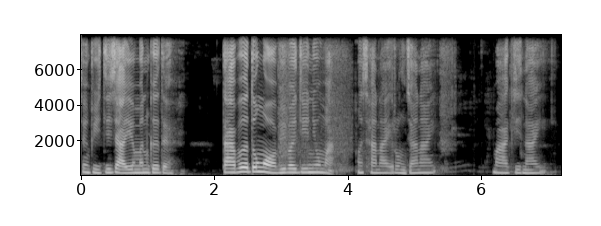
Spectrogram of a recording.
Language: Bodo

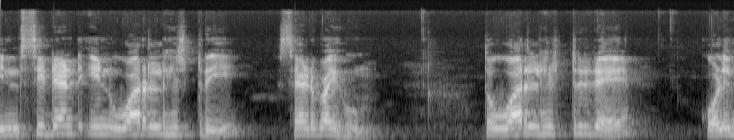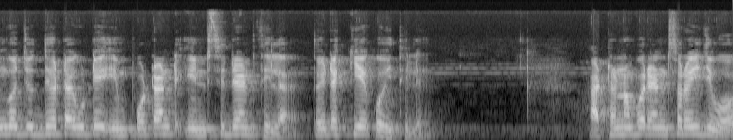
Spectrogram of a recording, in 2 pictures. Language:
Gujarati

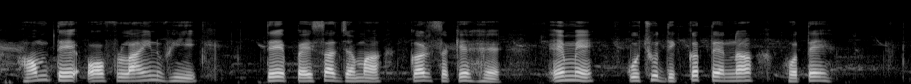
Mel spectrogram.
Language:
Magahi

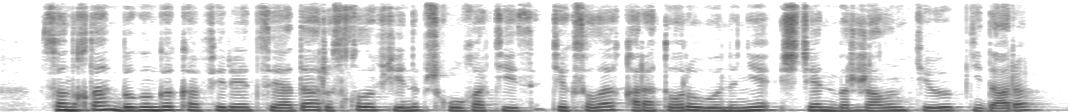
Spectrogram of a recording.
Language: Kazakh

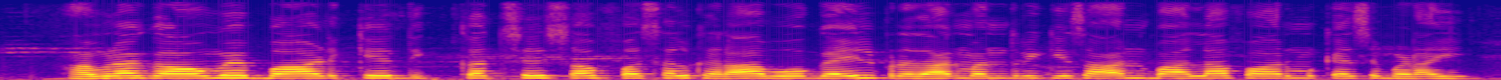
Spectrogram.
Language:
Bhojpuri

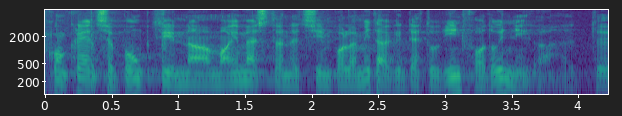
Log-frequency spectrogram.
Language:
Estonian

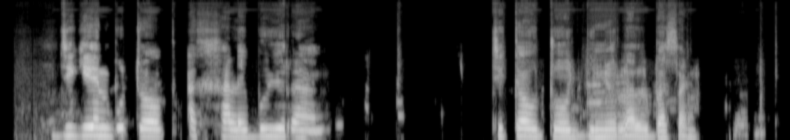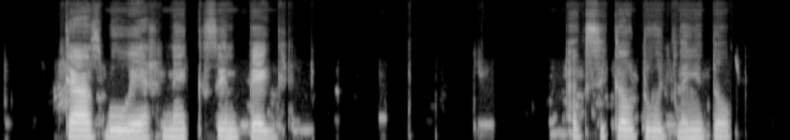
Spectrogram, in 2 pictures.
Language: Wolof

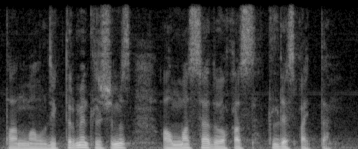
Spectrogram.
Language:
Kazakh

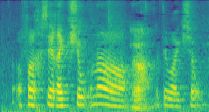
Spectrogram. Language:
Danish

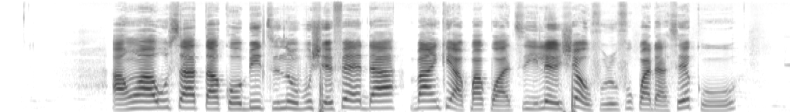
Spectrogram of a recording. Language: Yoruba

